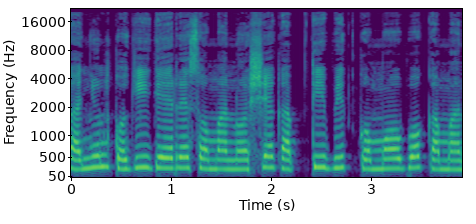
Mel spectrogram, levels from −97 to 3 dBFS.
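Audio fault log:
Nothing stood out on listening to the speech in this recording.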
